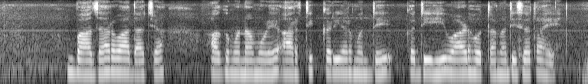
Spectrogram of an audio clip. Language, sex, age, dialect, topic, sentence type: Marathi, male, 18-24, Standard Marathi, banking, statement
